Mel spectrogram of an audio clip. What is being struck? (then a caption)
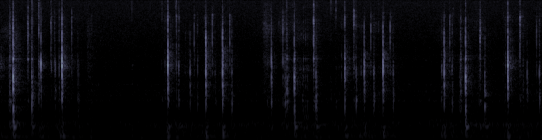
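Plastic mechanical keyboard. Fingertips type on the keycaps of a compact white plastic mechanical keyboard with a backlight. Bursts of short, bright clicks and clacks come in quick runs separated by brief pauses, each stroke dying away almost instantly.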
